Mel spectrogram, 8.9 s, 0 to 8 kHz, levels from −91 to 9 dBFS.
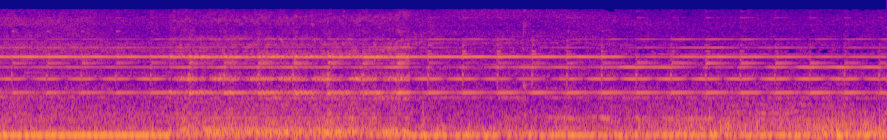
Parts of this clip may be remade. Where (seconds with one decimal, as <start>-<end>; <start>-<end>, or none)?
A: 1.7-4.1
